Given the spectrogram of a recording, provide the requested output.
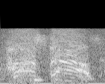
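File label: "hostiles!", male; hl2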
